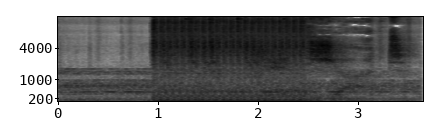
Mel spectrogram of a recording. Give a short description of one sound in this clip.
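An automatic rifle fires a rapid burst of gunshots.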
